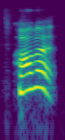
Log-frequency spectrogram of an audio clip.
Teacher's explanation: අපි මේ වචනේ h අකුර ප්‍රොනවුන්ස් කරන්නේ නැහැ පුතේ. හව කියලා තමයි කියන්නේ.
